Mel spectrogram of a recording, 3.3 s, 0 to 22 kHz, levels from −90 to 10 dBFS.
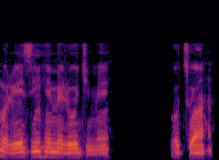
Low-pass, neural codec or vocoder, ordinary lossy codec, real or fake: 7.2 kHz; vocoder, 44.1 kHz, 128 mel bands every 512 samples, BigVGAN v2; Opus, 64 kbps; fake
